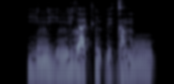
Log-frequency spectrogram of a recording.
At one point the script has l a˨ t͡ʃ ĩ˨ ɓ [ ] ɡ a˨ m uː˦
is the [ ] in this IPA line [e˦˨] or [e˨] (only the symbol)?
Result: e˨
